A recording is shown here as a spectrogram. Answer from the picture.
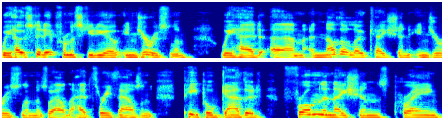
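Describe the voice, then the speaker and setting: A man speaks with a British accent in a monotone, flat intonation. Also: medium pitch for a man, moderate pace. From England. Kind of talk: podcast interview.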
